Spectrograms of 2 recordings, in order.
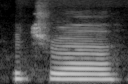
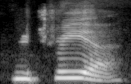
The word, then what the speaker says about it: nutria: Nutra rat. Nutria. Yeah. Well, that's probably the correct way to pronounce it. I think what we have is more of a colloquial term.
